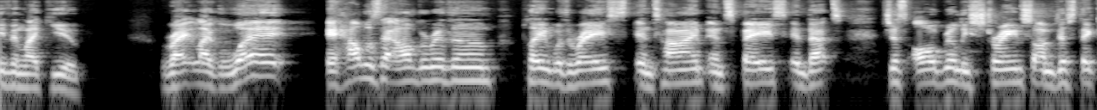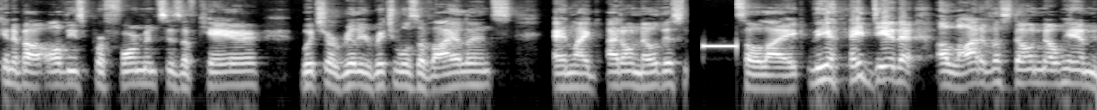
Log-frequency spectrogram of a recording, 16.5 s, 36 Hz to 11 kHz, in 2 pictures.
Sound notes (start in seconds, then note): 13.4 beep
